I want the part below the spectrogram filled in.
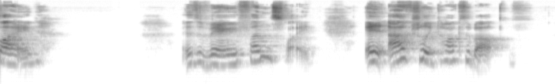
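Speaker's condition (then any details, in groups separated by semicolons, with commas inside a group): Cerebral palsy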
